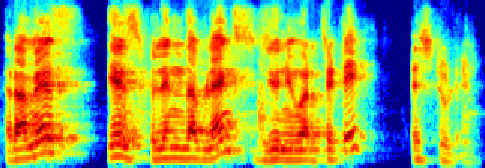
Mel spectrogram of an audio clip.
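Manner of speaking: slow, deliberate reading of each blank; slow dictation reading. Shown as a demonstration. Teacher reading exercise sentences aloud to the class, slow and deliberate. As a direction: spell out the exercise sentences slowly.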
